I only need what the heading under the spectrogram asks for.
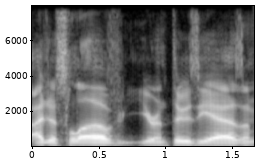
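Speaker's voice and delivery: usual speaking voice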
